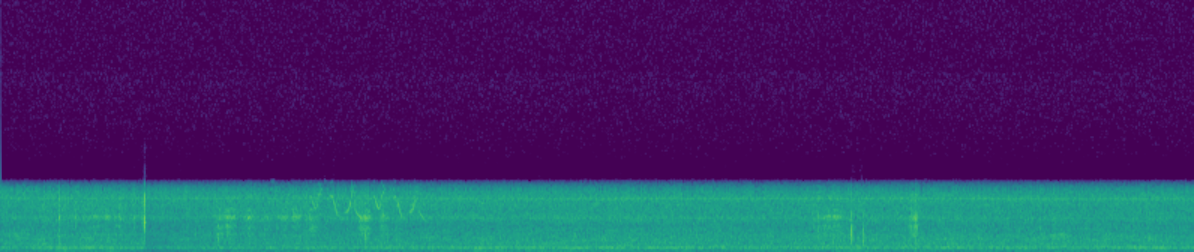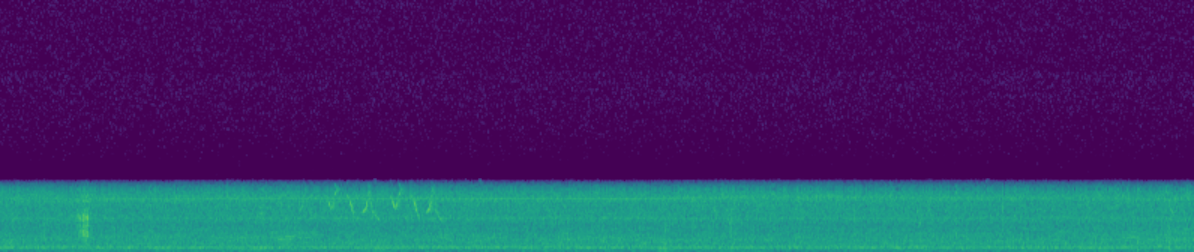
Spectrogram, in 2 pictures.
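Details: Honey bees at Grass Lake Sanctuary in July, week six, a steady dense hum of many bees with a strong low drone, occasional faint clicks and ticks over the continuous buzzing throughout.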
